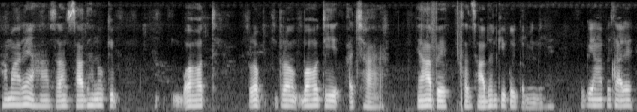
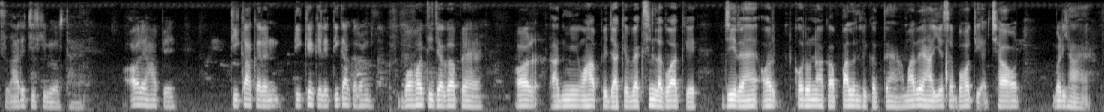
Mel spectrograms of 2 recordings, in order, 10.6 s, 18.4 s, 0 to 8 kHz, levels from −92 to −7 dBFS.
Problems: background conversations at intervals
